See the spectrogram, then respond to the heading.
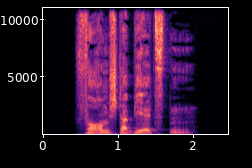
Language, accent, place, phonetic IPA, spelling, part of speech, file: German, Germany, Berlin, [ˈfɔʁmʃtaˌbiːlstn̩], formstabilsten, adjective, De-formstabilsten.ogg
- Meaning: 1. superlative degree of formstabil 2. inflection of formstabil: strong genitive masculine/neuter singular superlative degree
